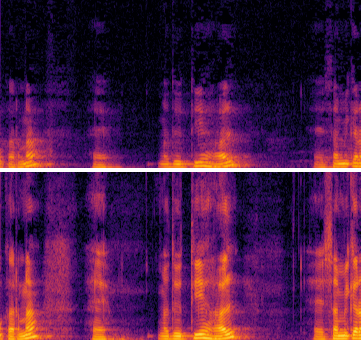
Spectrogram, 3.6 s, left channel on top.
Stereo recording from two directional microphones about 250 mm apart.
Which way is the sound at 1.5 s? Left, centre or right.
Right.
